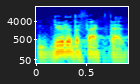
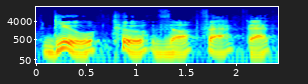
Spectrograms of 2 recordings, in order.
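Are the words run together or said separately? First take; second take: run together; separately. First: The words run together like one word. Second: Each word is said separately with small breaks. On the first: The speaker calls it right. "그냥 due to the fact that" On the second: The speaker calls it wrong. "아무도 due to the fact that 이렇게 끊어서 말하지 않고요"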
